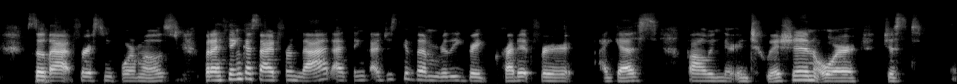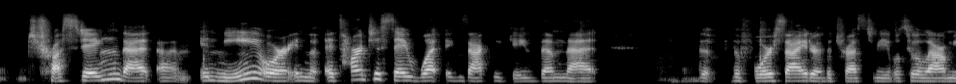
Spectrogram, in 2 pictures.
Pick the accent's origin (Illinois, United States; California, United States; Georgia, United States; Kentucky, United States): Kentucky, United States; born there; Yeah, I was born in Kentucky. I didn't actually grow up there though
